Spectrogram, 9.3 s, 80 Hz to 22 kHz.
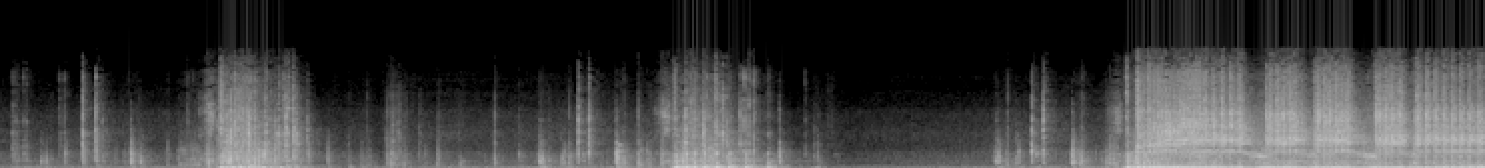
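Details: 1986 Tecate 3 two-stroke, fresh build with new bore, piston and rebuilt crank, first start after many years on half choke after 7000 kicks: crackly blips then sustained buzzy run, a bit rough and uneven but firing on its own.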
